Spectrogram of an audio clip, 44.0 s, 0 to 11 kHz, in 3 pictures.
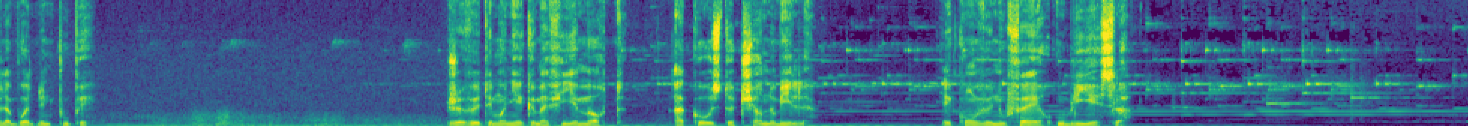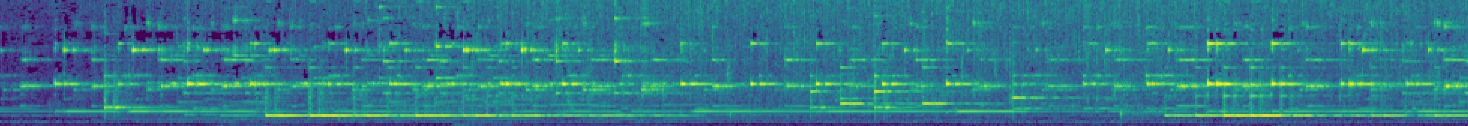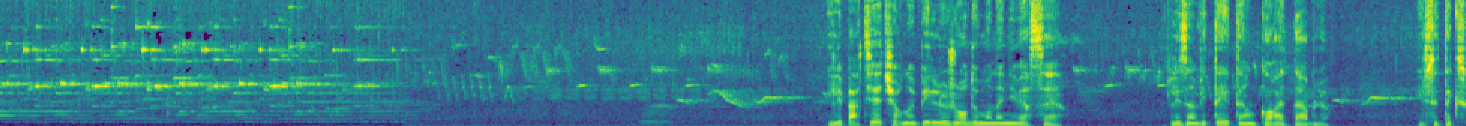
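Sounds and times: faint low rumble: 0.0s - 13.2s
chime-like ringing tones: 0.0s - 34.8s.

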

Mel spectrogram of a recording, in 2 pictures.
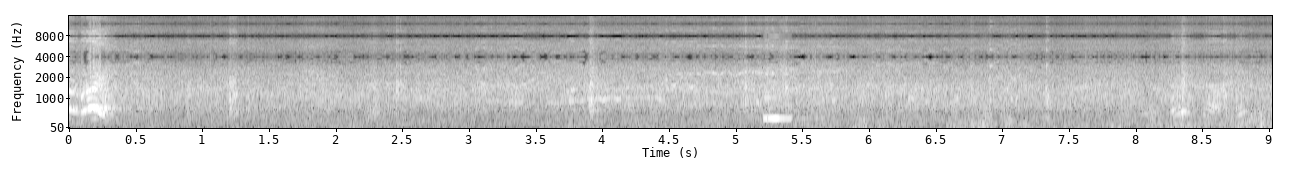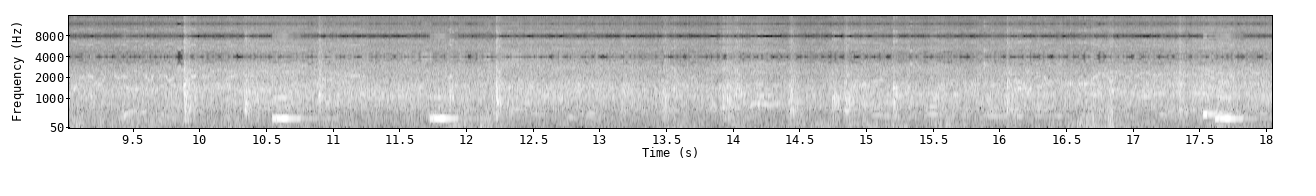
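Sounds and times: outdoor background noise: 0.0s - 18.0s
short low beeps: 3.7s - 6.0s, 9.2s - 12.3s, 17.5s - 18.0s.

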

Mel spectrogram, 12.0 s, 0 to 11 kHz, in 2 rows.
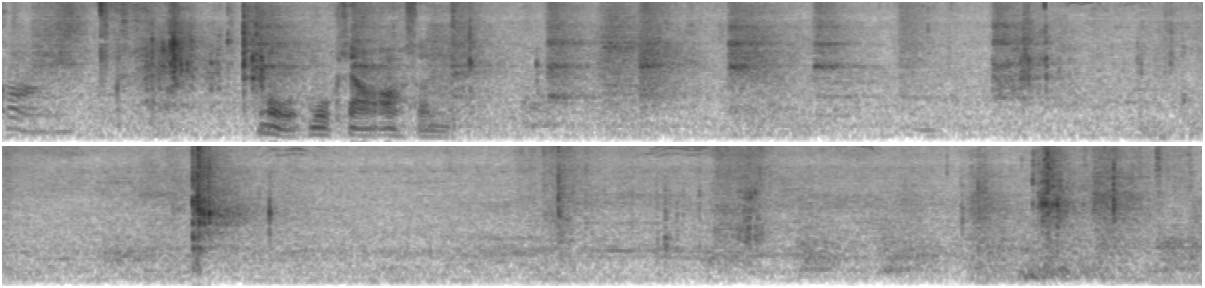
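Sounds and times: plastic toy parts knocking and clicking: 2.1s - 5.4s, 10.8s - 11.9s.

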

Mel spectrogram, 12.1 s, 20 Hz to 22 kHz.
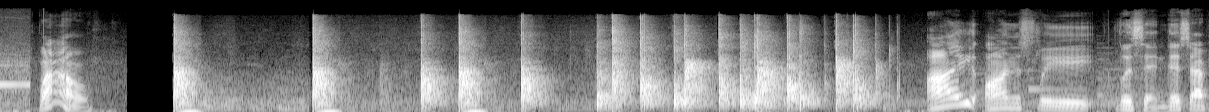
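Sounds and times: hand claps with echo: 3.1s - 3.5s, 4.2s - 9.0s.

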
